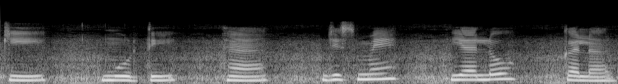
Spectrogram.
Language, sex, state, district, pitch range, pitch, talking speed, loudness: Hindi, female, Chandigarh, Chandigarh, 190-220 Hz, 200 Hz, 70 wpm, -14 LUFS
